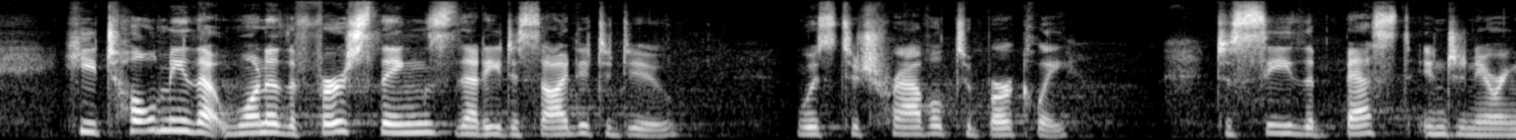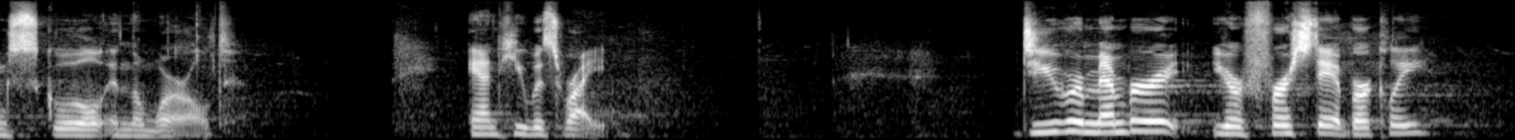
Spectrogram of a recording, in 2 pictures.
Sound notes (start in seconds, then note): none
